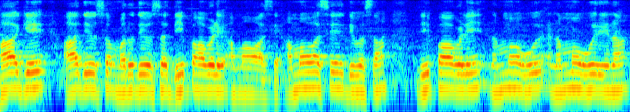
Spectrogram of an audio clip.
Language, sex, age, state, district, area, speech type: Kannada, male, 45-60, Karnataka, Dakshina Kannada, rural, spontaneous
